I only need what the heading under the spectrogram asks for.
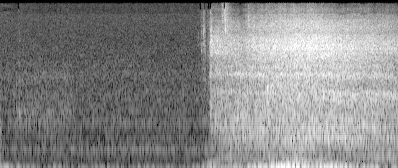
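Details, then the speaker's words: Peugeot diesel that only starts on easy start despite new glow plugs, fuel pump suspected: a few seconds of slow uneven cranking before it catches and roars up unevenly with throttle held; clearly unhappy running. "oh near it there we go okay she's clearly quite not happy running that was with throttle we might add"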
